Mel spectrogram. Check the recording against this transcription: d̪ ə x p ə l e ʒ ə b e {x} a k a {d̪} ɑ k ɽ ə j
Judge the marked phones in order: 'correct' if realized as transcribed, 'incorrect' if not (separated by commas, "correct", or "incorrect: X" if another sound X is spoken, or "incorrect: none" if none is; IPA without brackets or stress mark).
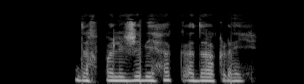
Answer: incorrect: h, correct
